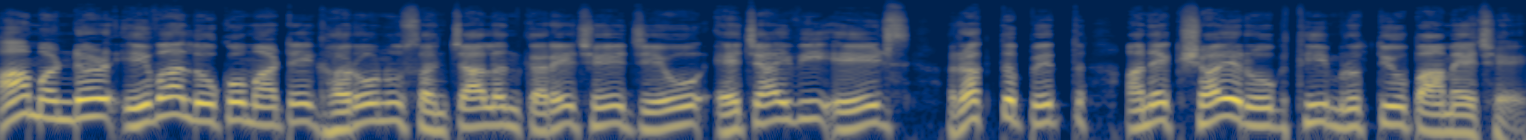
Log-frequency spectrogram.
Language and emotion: Gujarati, neutral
